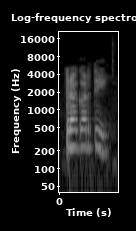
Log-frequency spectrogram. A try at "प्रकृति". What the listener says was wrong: नहीं, प्रकृति। हाँ, जो जिसको आप गे बोल रहे हो ना, वो गे नहीं है, वो कै है बेटा।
